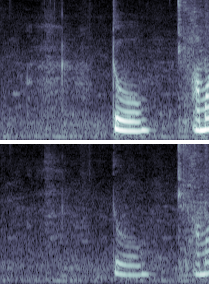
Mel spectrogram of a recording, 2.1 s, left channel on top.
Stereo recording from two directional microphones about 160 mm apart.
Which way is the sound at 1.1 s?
45° left (ahead or behind).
